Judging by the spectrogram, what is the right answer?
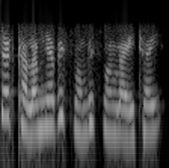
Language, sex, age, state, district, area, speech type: Bodo, female, 18-30, Assam, Kokrajhar, rural, conversation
